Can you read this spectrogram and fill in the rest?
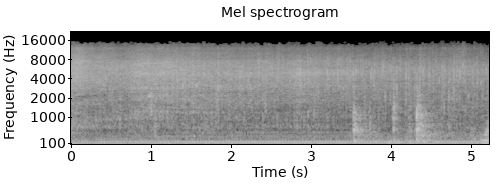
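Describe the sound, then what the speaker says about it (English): Steady, close sizzling of fatty-capped meat cooking on a hot grill at a Pennsylvania deer camp, a constant crackling hiss with a low hum beneath and a few brief clatters near the end. "Oh, I love the sizzle."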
